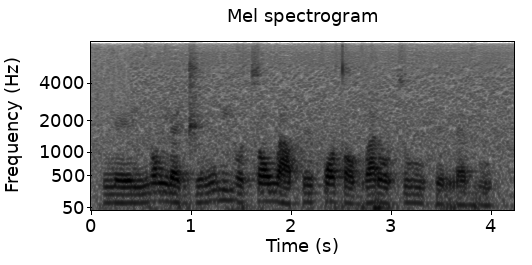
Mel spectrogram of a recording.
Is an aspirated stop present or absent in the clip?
absent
